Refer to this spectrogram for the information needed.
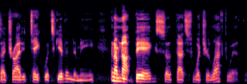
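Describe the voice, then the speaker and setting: With an American accent, a man speaks in an ordinary speaking voice at medium pitch, fairly slowly and with fairly even intonation, in a very clean, dry, close recording with a silent background and no echo. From Los Angeles, California. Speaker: historian and martial artist. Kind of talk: casual interview chat.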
